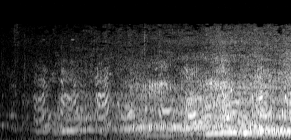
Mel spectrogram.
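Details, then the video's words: Colony of sea lions: overlapping drawn-out, moaning harmonic calls that start faint and swell steadily louder, with several animals voicing at once. "Colony of Sea Lions Sound Effect"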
